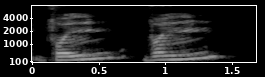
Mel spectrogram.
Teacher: In dem Wort wollen lassen wir den Schwa-Laut weg.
